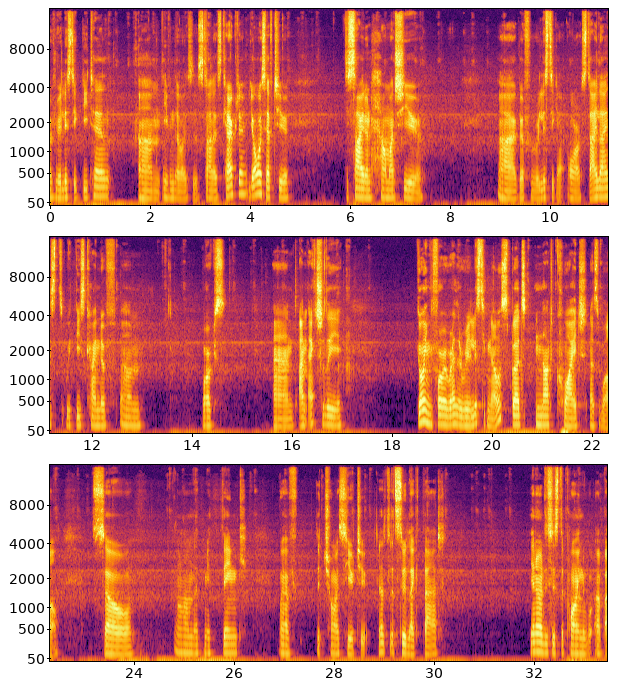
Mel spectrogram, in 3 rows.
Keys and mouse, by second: 0.4 g, 1.4-2.0 middle drag, 2.2 Tab, 3.2 Tab, 4.1 g, 5.4 g, 6.0 g, 6.9 Tab, 6.9-8.8 middle drag, 9.5 Tab, 10.4-11.4 middle drag, 12.8 e, 14.3 right click, 15.5 f, 15.9 q, 16.5 Tab, 19.7 Tab, 21.5 e, 23.6 e, 23.6 f, 24.2 z, 25.4 g, 26.4 e, 29.9 e, 29.9 f.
